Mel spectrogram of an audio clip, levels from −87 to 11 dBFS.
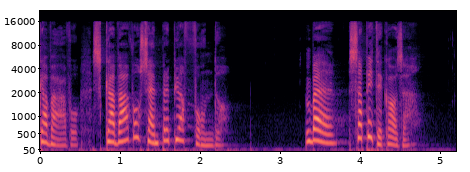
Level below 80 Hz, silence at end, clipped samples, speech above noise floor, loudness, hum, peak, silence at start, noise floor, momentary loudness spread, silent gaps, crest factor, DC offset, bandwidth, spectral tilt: -44 dBFS; 0.5 s; under 0.1%; 34 dB; -19 LUFS; none; 0 dBFS; 0 s; -53 dBFS; 14 LU; none; 20 dB; under 0.1%; 16 kHz; -3.5 dB/octave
